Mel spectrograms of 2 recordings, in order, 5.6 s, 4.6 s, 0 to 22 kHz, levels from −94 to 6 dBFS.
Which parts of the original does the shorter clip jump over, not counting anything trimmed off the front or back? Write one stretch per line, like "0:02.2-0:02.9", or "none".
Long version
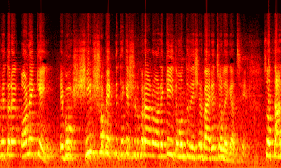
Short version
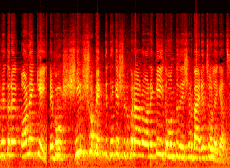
0:00.9-0:01.1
